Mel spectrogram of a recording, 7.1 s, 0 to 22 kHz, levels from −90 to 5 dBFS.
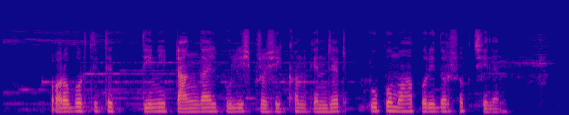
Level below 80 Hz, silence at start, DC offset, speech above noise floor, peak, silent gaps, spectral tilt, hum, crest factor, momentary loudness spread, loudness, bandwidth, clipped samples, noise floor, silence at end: -78 dBFS; 0.3 s; under 0.1%; 26 dB; -18 dBFS; none; -5.5 dB/octave; none; 22 dB; 10 LU; -39 LUFS; 8 kHz; under 0.1%; -64 dBFS; 0.3 s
